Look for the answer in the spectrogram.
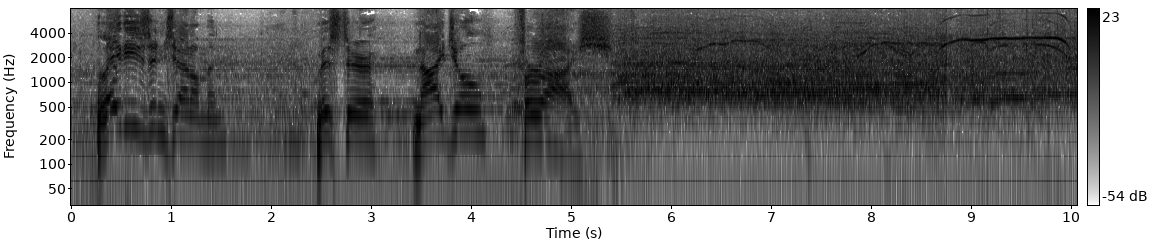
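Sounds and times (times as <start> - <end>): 
speech: 0.3 - 1.7, 2.4 - 6.0
crowd cheering: 5.4 - 10.0.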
